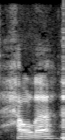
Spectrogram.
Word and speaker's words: Harry Hole: Well, see, I'm getting to, you know, in the book, they say it's pronounced Harry Holy. – Well, that's fine. – And the publisher told to me personally on Twitter, because I kept giggling, that I'm reading a Harry Hole book. And he's like, no, it's pronounced Howla.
